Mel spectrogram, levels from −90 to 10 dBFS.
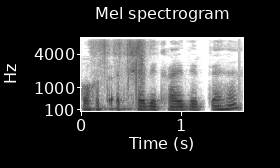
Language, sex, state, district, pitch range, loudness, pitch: Hindi, male, Bihar, Muzaffarpur, 115-125 Hz, -16 LUFS, 120 Hz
